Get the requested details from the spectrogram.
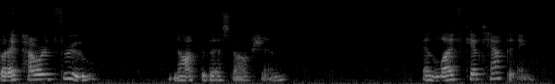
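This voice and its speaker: Vocal fry marks a woman's medium-pitched voice as she talks at a moderate pace with ordinary pitch variation. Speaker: congregation member giving a church sermon. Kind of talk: sermon delivered to a congregation, personal storytelling. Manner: humorous, personal, conversational.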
